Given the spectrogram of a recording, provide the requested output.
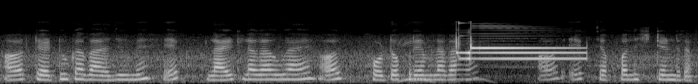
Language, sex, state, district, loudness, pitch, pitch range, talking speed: Hindi, female, Maharashtra, Mumbai Suburban, -15 LUFS, 230 Hz, 220-280 Hz, 170 wpm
